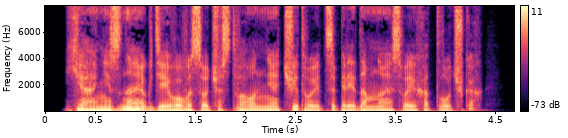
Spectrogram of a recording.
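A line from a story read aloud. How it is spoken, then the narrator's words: Quiet. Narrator (Russian): тихо проговорила она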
